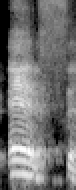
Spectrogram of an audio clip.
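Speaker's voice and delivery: "If" alone, firm and weighted; stress on IF. Shown as a demonstration. Teacher repeating the stressed word, emphatic "If". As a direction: give "If" full force. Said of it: "you put a stress on, on if here".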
